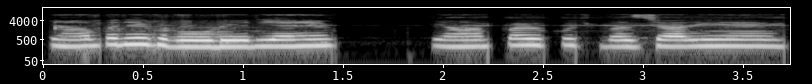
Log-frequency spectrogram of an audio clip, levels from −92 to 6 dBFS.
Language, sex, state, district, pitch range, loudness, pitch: Hindi, female, Delhi, New Delhi, 240-270 Hz, -13 LUFS, 250 Hz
